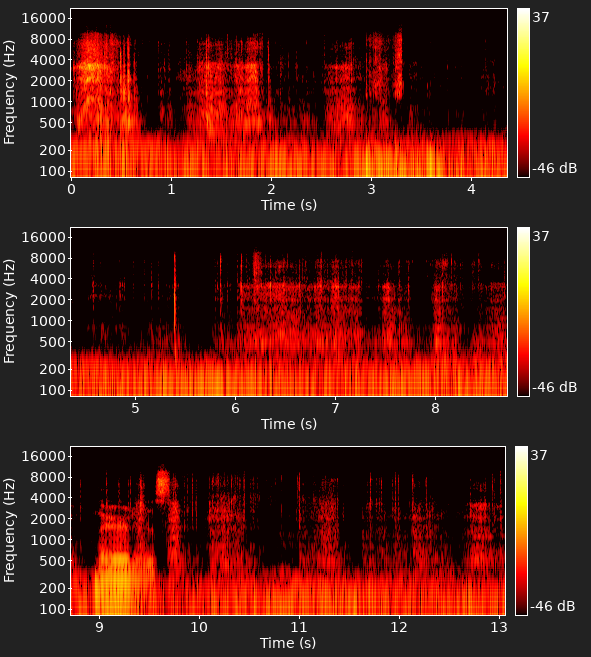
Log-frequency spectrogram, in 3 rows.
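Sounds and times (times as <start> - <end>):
low drivetrain hum: 0.0 - 13.0
tyres scraping on rock: 5.9 - 13.0.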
